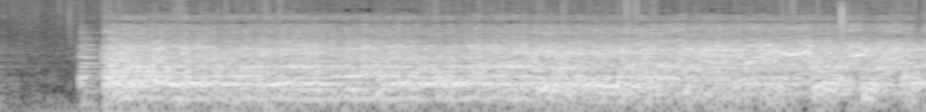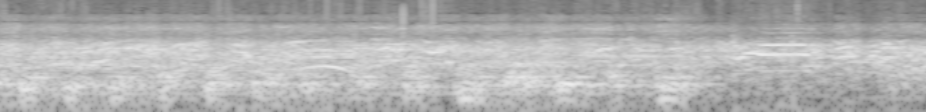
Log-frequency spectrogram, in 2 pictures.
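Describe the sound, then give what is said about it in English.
A riveter's hammer clatters in a loud, continuous rapid-fire burst for several seconds, a dense metallic racket that starts abruptly and stops just as suddenly. “Look, a riveter's hammer.”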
